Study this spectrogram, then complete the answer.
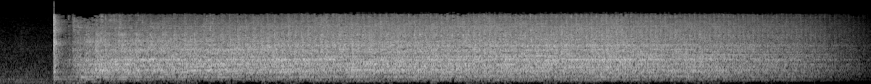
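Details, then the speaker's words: Antique Bell & Howell Filmo 16mm projector, manually threaded, switched on: a click, then a steady, even whirring clatter that holds its pace; runs smoothly and sounds healthy. "Now let's watch the projector in action by simply flipping the switch to turn it on."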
